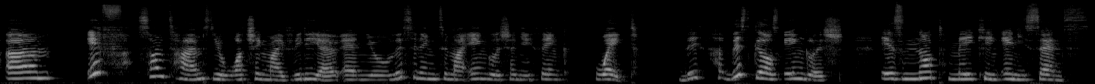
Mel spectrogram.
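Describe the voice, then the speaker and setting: A woman's voice: a little high, measured pace, a bit bright. A woman, chatting casually to her viewers while doing her skincare, with lots of fillers and asides. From Mauritius. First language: Mauritian Creole. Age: 20s. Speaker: vlogger.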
